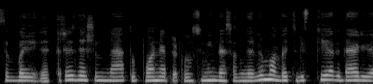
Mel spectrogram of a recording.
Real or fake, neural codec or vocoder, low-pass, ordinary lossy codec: fake; codec, 44.1 kHz, 2.6 kbps, DAC; 14.4 kHz; Opus, 64 kbps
